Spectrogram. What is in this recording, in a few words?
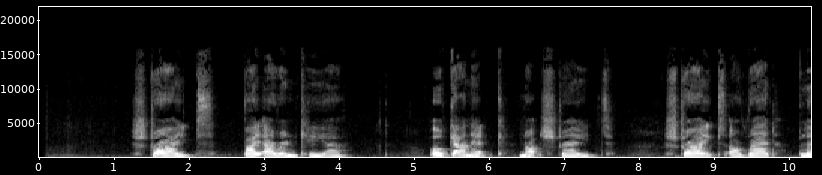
audio description; Stripes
